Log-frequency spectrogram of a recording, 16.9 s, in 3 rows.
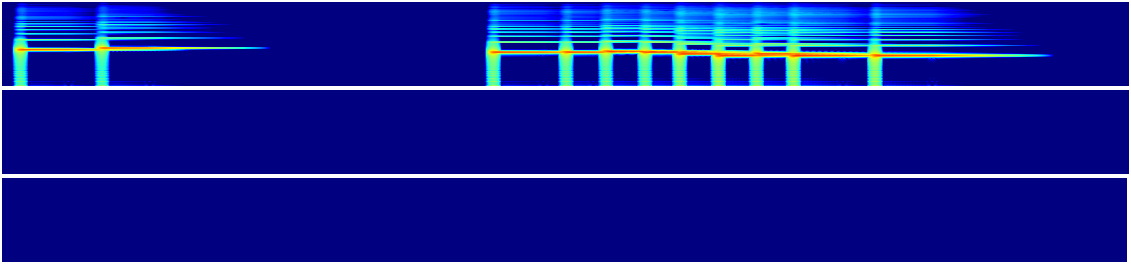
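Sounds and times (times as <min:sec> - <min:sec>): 
melody: 0:00.1 - 0:01.2, 0:02.5 - 0:05.1.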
